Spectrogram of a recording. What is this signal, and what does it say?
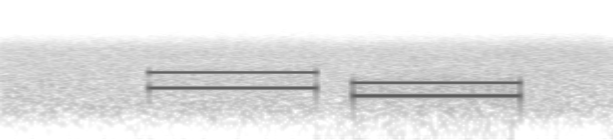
Aircraft SELCAL, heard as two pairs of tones, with radio static. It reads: HQ-EK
